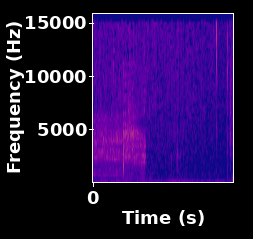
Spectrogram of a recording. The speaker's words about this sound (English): Now that was, pardon me for the cough there, that was stunning to me for a bunch of different reasons.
